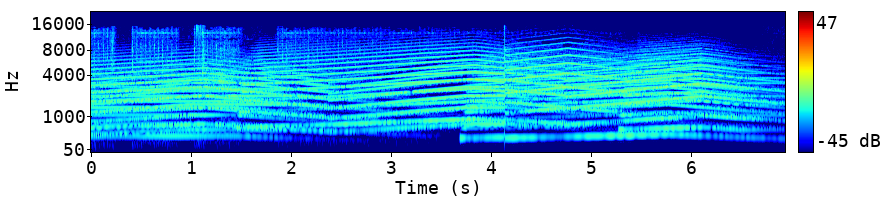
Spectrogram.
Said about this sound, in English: Now the construction workers are going to drill holes in the rock to lay the sticks of dynamite. Now that's the 4-minute warning alarm, so we must clear the area. Come on!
